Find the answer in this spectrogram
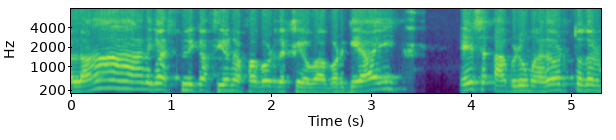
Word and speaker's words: Jehová: En la primera sílaba, el ye, en castellano decimos je, pero sería ye en hebreo, está el prefijo de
